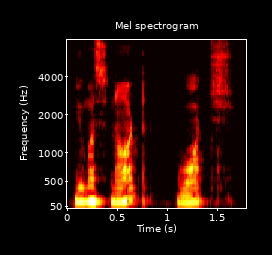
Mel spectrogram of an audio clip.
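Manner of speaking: slow dictation. Shown as a demonstration. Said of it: "if I'm conjugating must".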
